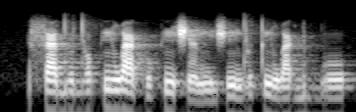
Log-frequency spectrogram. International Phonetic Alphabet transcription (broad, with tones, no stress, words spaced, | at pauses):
sa˦do˦dɔ˦ kĩ˦wa˦˨ko˨˦kĩ˦˨ ʃã˨ ni˨ʃĩ˧do˦tĩ˦˨ wa˧ɡ͡bu˧ɡ͡bo˧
